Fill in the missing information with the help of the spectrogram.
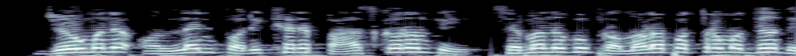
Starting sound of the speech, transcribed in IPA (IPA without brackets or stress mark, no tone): d͡ʒ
